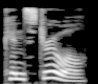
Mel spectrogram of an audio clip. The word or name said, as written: construal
